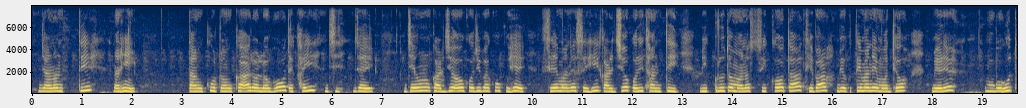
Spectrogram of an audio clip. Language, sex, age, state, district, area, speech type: Odia, female, 18-30, Odisha, Subarnapur, urban, spontaneous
